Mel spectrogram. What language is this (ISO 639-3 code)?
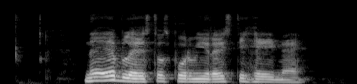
epo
